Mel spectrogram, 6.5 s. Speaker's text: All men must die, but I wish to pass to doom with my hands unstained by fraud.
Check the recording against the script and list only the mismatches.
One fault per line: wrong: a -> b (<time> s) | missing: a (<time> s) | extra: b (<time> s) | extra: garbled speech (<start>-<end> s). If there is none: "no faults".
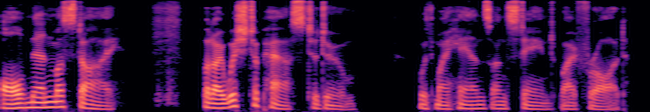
no faults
